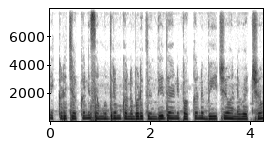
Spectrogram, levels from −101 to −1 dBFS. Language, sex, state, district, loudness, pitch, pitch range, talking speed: Telugu, female, Andhra Pradesh, Chittoor, -15 LUFS, 195 Hz, 185-200 Hz, 110 wpm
